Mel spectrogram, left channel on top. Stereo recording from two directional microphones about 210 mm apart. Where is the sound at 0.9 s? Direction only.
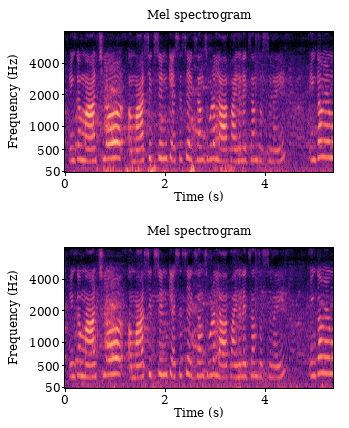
5° left (ahead or behind).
